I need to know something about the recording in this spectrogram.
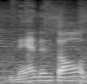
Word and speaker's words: Gnanthal: You got Gnanthal, the G is silent, the Canadian map.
